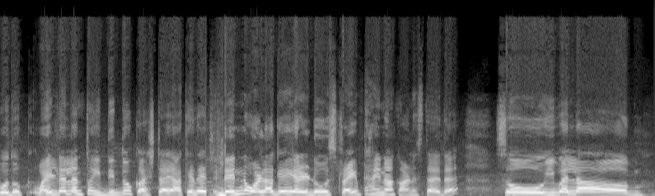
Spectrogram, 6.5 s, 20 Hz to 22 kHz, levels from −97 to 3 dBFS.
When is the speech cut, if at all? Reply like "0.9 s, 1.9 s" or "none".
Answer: 2.1 s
